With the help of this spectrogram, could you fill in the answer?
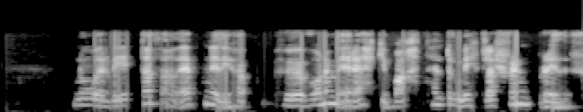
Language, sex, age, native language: Icelandic, female, 50-59, Icelandic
